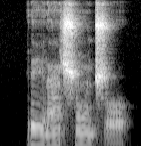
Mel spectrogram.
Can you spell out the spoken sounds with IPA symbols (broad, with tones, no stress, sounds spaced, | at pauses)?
ɾ i˦˨ ɾ ɛ̃˧ ʃ ũ˧ d͡ʒ o˨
